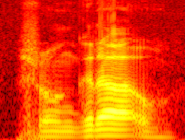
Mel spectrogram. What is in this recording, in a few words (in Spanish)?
chintete, Zapoteco, Magdalena Ocotlan; Animales; INALI; Haspelmath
